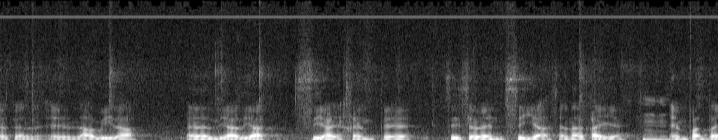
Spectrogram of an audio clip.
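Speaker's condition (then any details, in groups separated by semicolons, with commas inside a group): Cerebral palsy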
